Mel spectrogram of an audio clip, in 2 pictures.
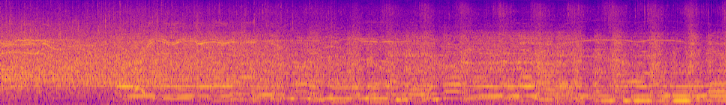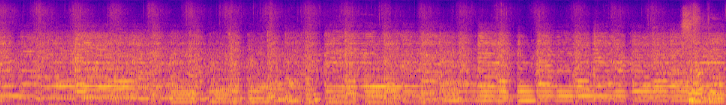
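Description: Live rock band's electric guitars strike up a song's instrumental intro over a cheering, applauding crowd; drums come in about six seconds in with a steady beat.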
